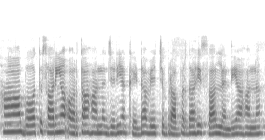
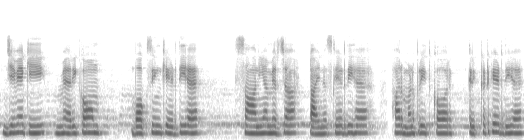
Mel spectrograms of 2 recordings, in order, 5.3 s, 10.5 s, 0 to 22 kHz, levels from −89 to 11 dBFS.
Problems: constant background noise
